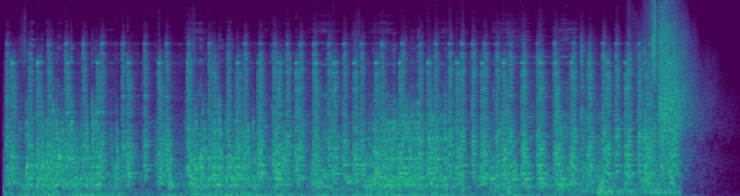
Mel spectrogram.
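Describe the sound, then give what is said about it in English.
A prize wheel spins with a rapid, steady stream of loud ratchet-like clicks that run nearly the whole time, then fade quickly to silence as the wheel stops. “Spin the wheel of pain.”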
